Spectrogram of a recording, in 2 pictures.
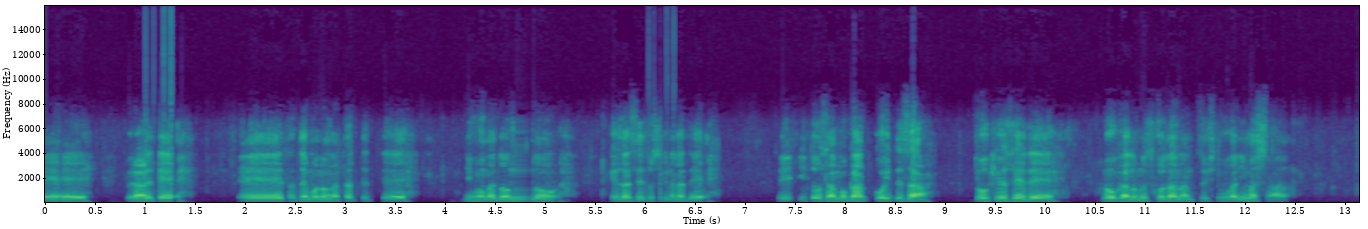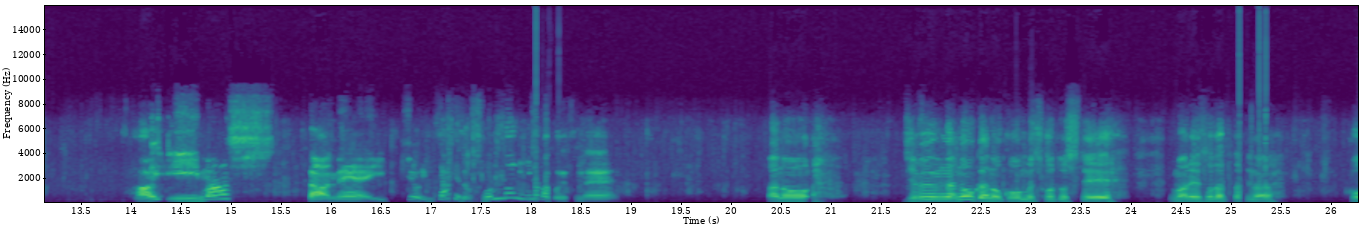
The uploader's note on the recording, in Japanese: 歩きながら1時間、対談する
